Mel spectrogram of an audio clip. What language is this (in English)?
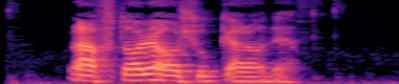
Persian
